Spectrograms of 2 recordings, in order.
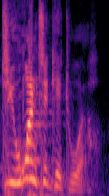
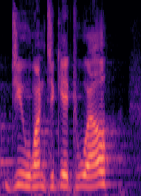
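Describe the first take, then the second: First: It is said firmly and bluntly. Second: It is said softly and gently.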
